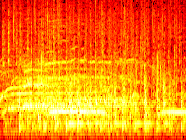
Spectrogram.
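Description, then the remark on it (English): A large outdoor crowd of First Nations people and supporters cheers and shouts continuously on Granville Street in downtown Vancouver, at a rally on day one of the federal court case against Kinder Morgan; a loud, dense wash of voices with sustained high calls or whoops riding over the top throughout. “Orcas swim through a sea of people down Granville Street to meet a cheering crowd.”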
